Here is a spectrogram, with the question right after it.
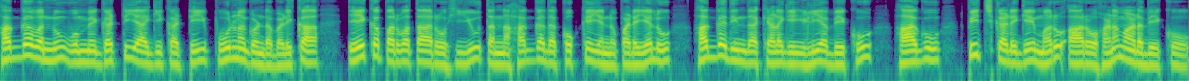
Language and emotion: Kannada, neutral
